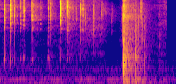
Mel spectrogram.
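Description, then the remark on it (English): Dice rattle in a quick series of light clicks, then clatter onto a hard surface in one louder, brief burst that fades out. Fairly quiet, with no talking. A set of new dice is rolled for an alertness roll. “Give me your alertness roll. Okay. Yeah. Use my new dice.”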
